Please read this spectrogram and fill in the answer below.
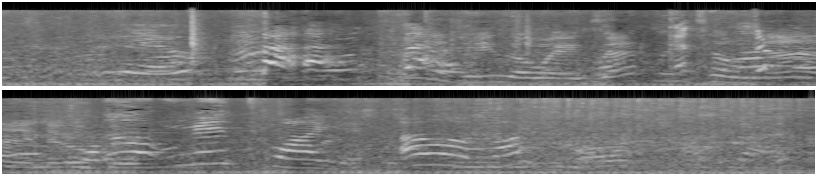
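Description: A young boy laughing and squealing in high, wavering, sing-song pitches, over a steady low hum.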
